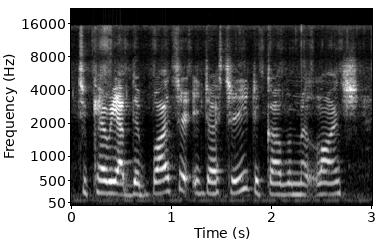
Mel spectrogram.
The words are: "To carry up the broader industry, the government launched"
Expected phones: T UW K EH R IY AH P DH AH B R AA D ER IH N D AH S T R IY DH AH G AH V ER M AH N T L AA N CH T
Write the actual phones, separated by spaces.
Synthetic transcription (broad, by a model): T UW K EH R IY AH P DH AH B AA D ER IH N D AH S T R IY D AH G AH V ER M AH N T L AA N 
